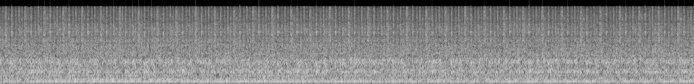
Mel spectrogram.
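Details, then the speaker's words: 1926 Oakland engine, back running after 75 years, warm idle (much quieter when warm): loud but steady with even slow chuff, no knocks; slight wetness, running fine. "this engine is so much quieter when it's warm"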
